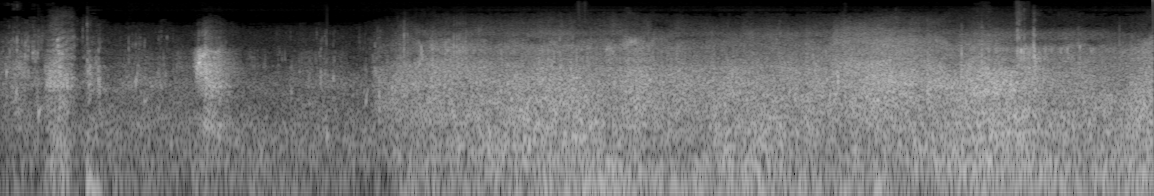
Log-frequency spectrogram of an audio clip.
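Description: Surfboard paddling and take-off in the ocean: a few splashes of hand strokes in the water, then from about three seconds in a loud steady rush of breaking whitewater and wind on the microphone as the board rides the wave.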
